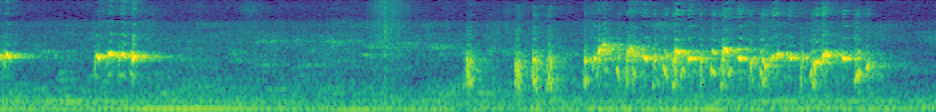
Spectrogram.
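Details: Sooty-headed bulbul from East Java, a lure recording for kept songbirds. A single clear whistled note is followed after a pause by a fast, bubbly run of liquid, warbling notes filling the last three seconds, over a low steady hum.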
